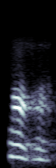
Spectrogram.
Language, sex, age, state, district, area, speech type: Kannada, female, 60+, Karnataka, Mandya, rural, conversation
